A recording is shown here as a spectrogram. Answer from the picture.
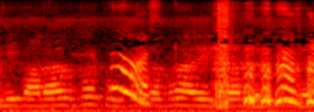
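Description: Wordless human voice sounds: a steady held tone with a higher sliding, whimper-like call about a second in.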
